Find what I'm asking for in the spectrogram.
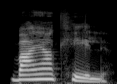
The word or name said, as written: बाँया-खेल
